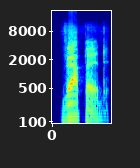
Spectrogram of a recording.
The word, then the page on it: vapid: American English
